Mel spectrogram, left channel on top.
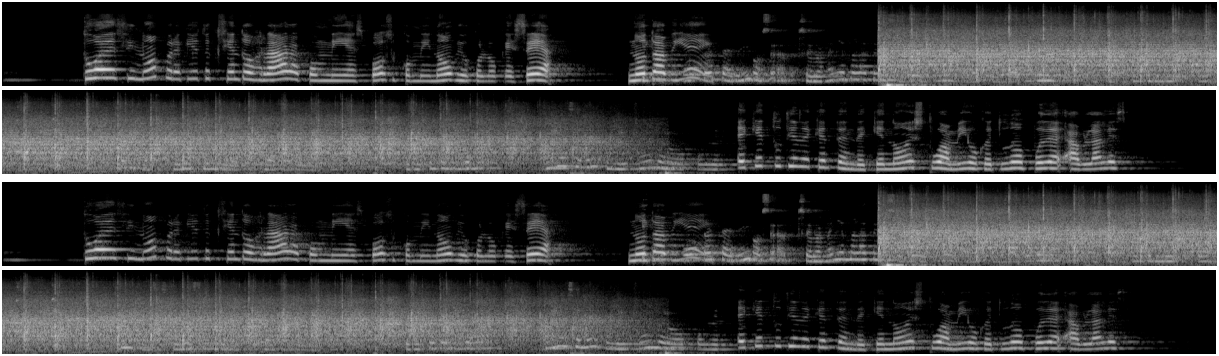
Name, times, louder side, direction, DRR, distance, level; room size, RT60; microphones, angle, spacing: voice 1, 0.8-5.5 6.3-7.1 19.5-23.4, left 4 dB, 30° left, 15 dB, 0.5 m, -23 dB
voice 2, 6.5-12.8 13.3-15.6 16.2-17.0 17.6-19.4, right 1 dB, 50° right, 6 dB, 1.3 m, -32 dB
Applause, 8.8-18.8, equal, ahead, 0.8 m, -22 dB
Laughter, 12.2-17.0, right 2 dB, 25° right, 4.6 m, -34 dB
12.5 x 12.5 x 6.9 m, 1.0 s
head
